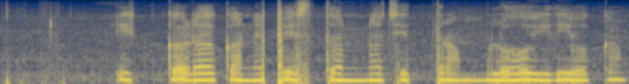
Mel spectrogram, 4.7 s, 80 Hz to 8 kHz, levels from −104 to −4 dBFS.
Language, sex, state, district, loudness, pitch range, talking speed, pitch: Telugu, female, Andhra Pradesh, Sri Satya Sai, -16 LUFS, 225-235 Hz, 75 wpm, 230 Hz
